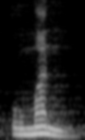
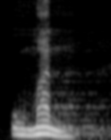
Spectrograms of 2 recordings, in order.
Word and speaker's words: humán: Así como lo oye, humán, con acento en la A, humán.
